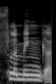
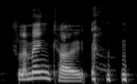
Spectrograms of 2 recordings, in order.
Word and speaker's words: flamenco: it flamenco's that he say it flamingo no not flamingo that's a bird flamingo hold on i'm gonna ask knife in a minute sorry is it flamingo flaminco flamenco thank you i still can't say it properly but yeah it's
